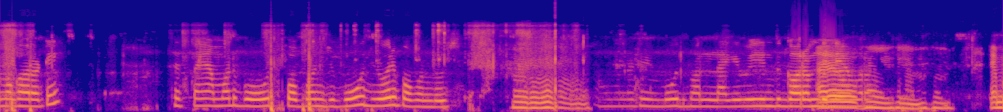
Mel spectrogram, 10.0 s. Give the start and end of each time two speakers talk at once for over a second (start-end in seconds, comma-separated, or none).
none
